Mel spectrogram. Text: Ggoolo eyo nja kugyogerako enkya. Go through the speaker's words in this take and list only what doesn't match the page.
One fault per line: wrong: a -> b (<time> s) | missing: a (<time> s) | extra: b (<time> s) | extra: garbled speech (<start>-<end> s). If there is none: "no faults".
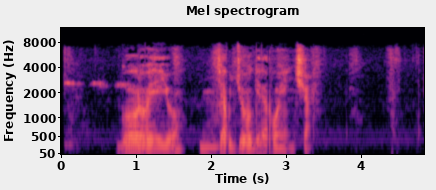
no faults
